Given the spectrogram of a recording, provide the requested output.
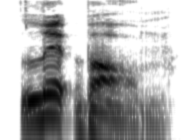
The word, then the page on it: lip balm: American English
